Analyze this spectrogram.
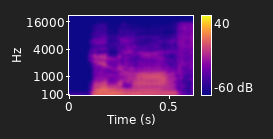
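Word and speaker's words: Inhofe: by the senator from Oklahoma MH James n inhoff is that the way you pronounce his name yeah and it's a pretty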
